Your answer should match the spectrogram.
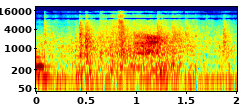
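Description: Flip-chart paper rustling and crackling as the large sheets at the top of the pad are handled and folded over.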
